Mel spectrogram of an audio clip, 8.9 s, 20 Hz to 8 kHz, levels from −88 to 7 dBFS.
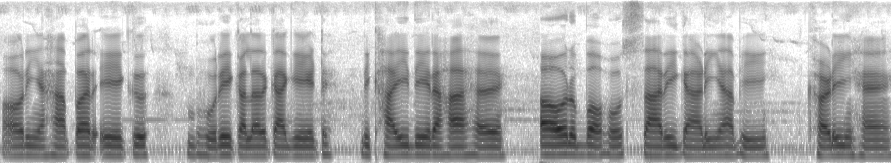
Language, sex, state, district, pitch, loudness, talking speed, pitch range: Hindi, male, Bihar, Kaimur, 120 Hz, -18 LUFS, 130 wpm, 115-125 Hz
